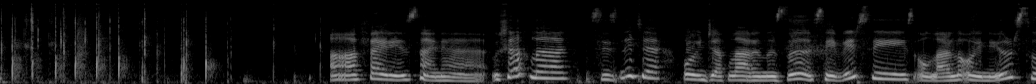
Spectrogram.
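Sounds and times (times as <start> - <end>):
children clapping in a classroom play session: 0.0 - 2.8
speech: 3.3 - 10.3.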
